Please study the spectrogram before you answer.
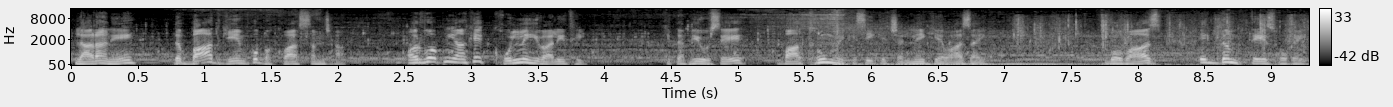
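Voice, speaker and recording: गहरी आवाज़ में हॉरर कहानी सुनाता आदमी, पीछे संगीत. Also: male voice, mid-range voice, big pitch swings, normal speed. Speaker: horror storyteller. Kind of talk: scripted narration of a horror story. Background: music.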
